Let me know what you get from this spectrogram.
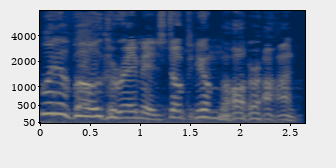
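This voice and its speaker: A man's voice: fairly high pitch, very animated, moderate pace, noisy background. An actor playing a scornful, indignant man in a video game, scoffing at others, with long reverb on the voice.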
